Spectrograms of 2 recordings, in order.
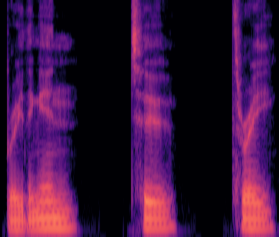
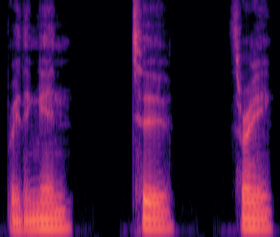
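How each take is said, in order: Both takes have the same delivery.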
